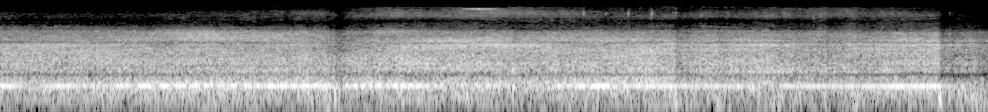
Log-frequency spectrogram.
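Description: Airliner engines running, a steady rushing noise with a steady hum underneath, cut off suddenly near the end.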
